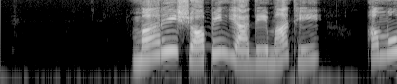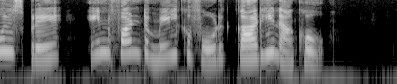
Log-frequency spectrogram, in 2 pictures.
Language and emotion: Gujarati, neutral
